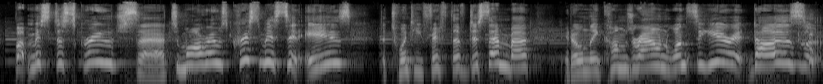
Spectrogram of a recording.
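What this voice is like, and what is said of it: Exaggerated, unconvincing British accent. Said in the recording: “my British accent sounded like Dick Van Dyke and Mary Poppins”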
